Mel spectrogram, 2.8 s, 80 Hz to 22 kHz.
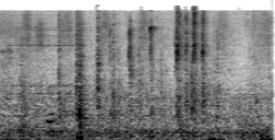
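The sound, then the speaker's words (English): Quiet private office room tone, around 40 decibels, with a low steady hum and a few soft, scattered clicks and taps, like faint typing or desk activity. “A private office is around 40 decibels.”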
